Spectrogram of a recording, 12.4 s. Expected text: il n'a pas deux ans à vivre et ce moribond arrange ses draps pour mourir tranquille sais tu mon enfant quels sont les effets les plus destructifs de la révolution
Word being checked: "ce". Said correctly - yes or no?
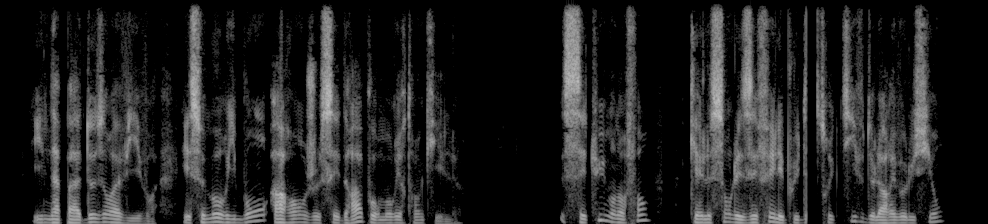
yes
